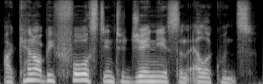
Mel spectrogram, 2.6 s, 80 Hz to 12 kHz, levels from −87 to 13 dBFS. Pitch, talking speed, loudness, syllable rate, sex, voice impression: 160 Hz, 180 wpm, -17 LUFS, 6.1 syllables/s, female, very feminine, adult-like, slightly middle-aged, thin, tensed, powerful, slightly bright, hard, clear, slightly halting, cute, slightly cool, intellectual, very refreshing, sincere, calm, friendly, reassuring, slightly unique, very elegant, slightly wild, slightly sweet, slightly lively, kind, slightly modest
